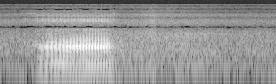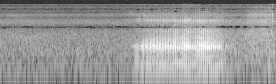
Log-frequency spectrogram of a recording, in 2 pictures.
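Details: A female Boston Terrier snoring while asleep on a couch, in slow, rasping breaths, each lasting about a second, several seconds apart.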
